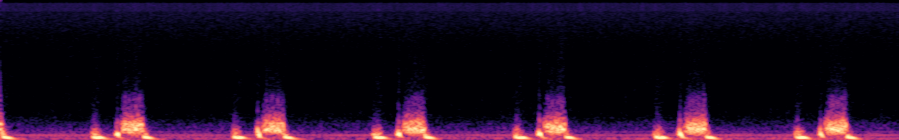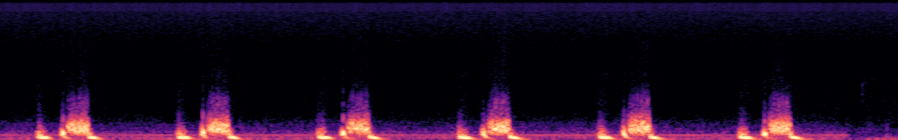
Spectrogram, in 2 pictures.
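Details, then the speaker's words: Teaching recording: late systolic murmur of mitral regurgitation beginning with a mid-systolic click, the click possibly produced by the mitral valve and chordae tendineae; such clicks and late systolic murmurs were once considered non-pathological. "Parfois, le souffle débute par un clic mésosystolique. Des études récentes indiquent que ce clic accompagnant le souffle pourrait être produit par la valve mitrale et les cordages tendineux."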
